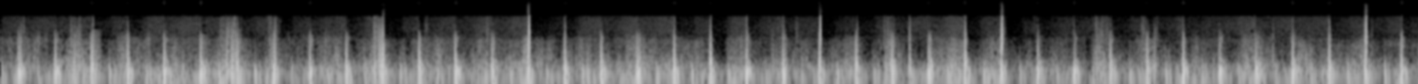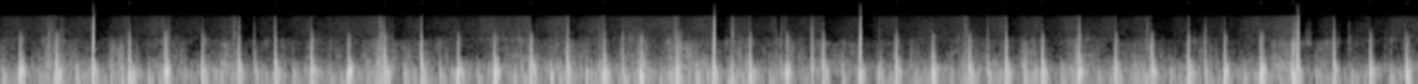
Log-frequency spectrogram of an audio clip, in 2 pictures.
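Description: A woman's heartbeat: a steady, quick run of low thumps, with a few faint sharp clicks scattered through.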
